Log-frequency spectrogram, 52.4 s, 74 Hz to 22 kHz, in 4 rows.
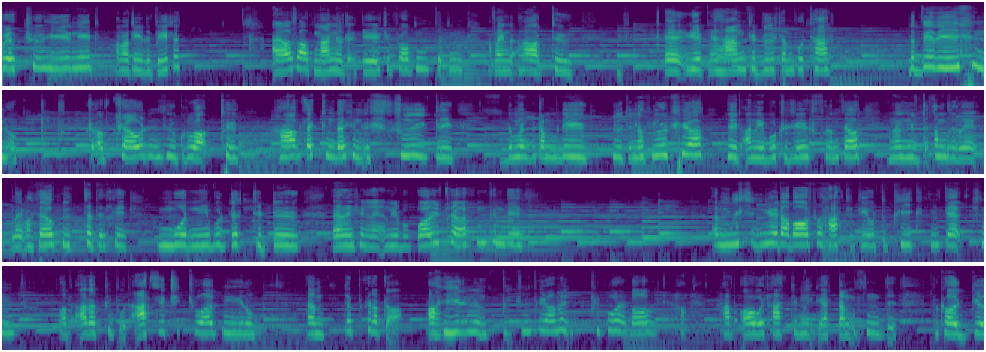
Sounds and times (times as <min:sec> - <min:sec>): Speech: 0:00.0 - 0:02.4, 0:03.6 - 0:07.6, 0:08.2 - 0:11.1, 0:12.1 - 0:19.2, 0:19.8 - 0:33.3, 0:35.6 - 0:42.7, 0:43.4 - 0:52.3
Music: 0:00.0 - 0:52.3.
